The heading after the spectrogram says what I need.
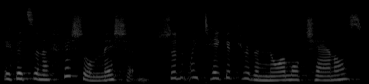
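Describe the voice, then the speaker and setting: A woman voicing a calm, composed female squad leader in a video game, with a cool, level and wry delivery. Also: on the high side, brisk, natural voice.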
